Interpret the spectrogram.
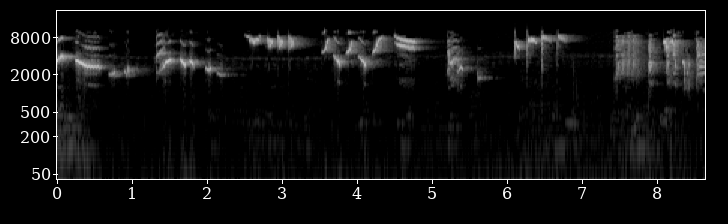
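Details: Orange-headed thrush, used as a lure to make birds sing: an energetic, varied song of fluty whistles, high squeaky slurs and rapid chattering bursts, delivered in short phrases with brief pauses.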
